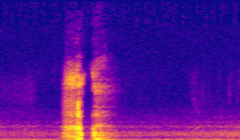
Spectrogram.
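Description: A person sneezing once near the microphone: a short, sharp two-part burst about two-thirds of a second in.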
